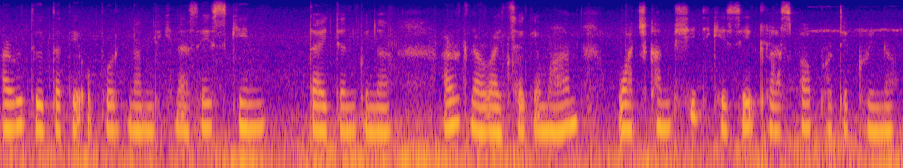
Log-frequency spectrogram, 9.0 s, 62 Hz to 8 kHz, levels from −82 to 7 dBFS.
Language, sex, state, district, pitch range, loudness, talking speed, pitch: Nagamese, female, Nagaland, Dimapur, 185-200 Hz, -17 LUFS, 165 wpm, 190 Hz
